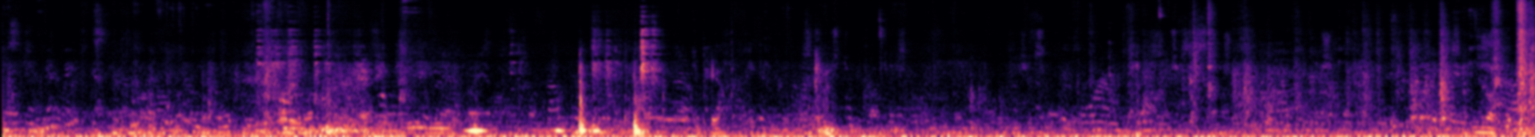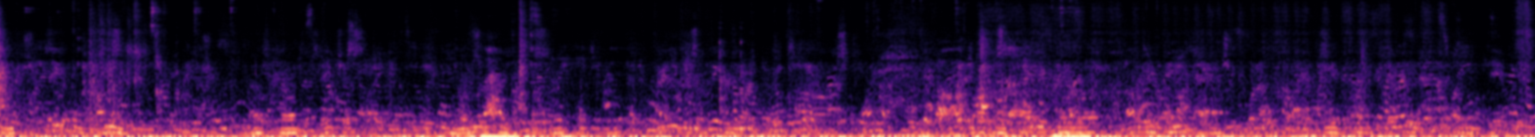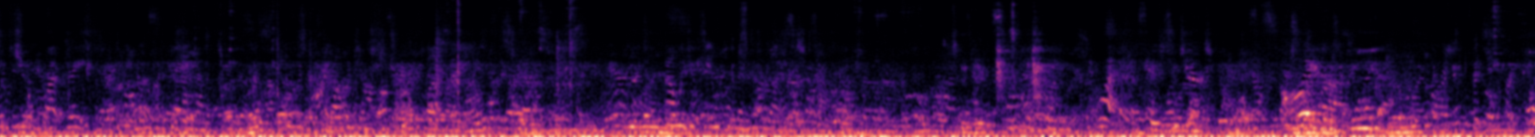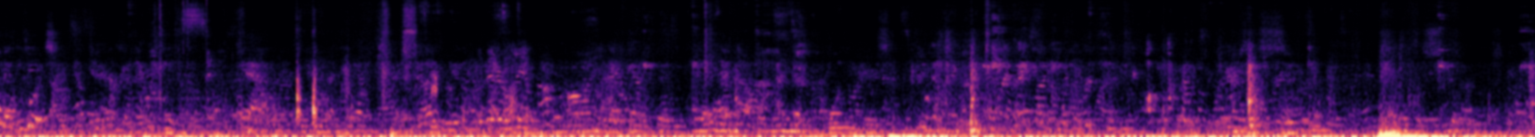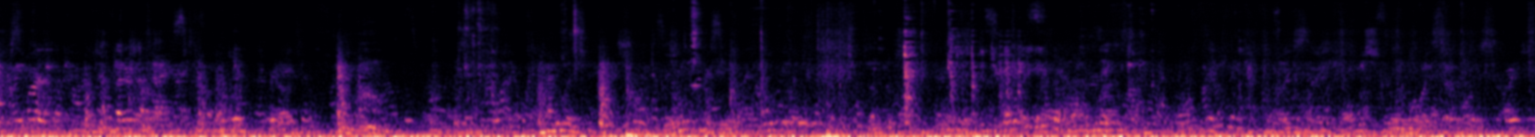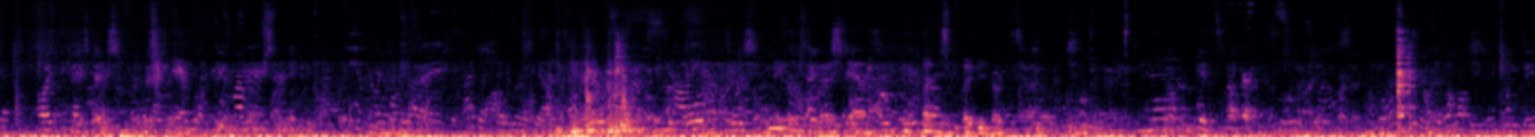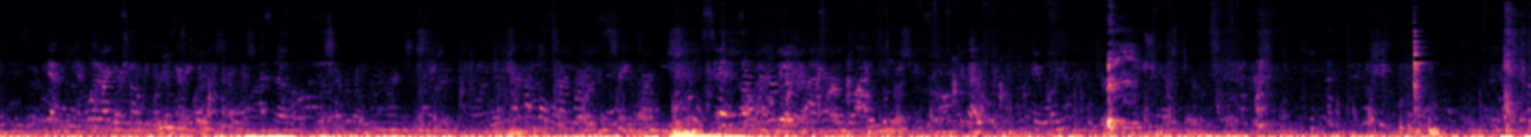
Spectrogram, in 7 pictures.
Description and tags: Binaural stereo recording of a small restaurant. People eating and chatting.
